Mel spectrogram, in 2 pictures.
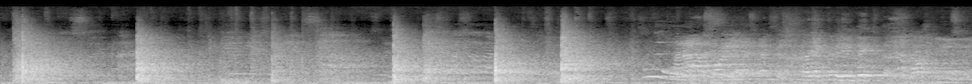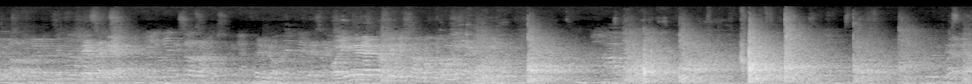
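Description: Paddle rackets smack a ball back and forth, echoing in a large hall.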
